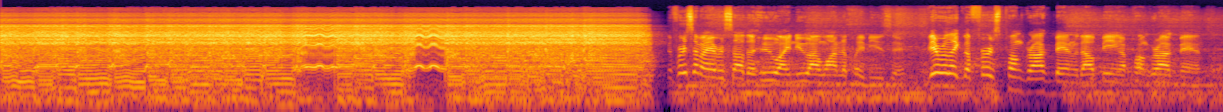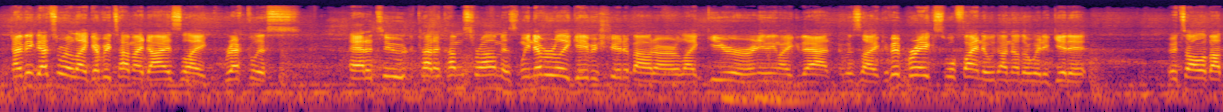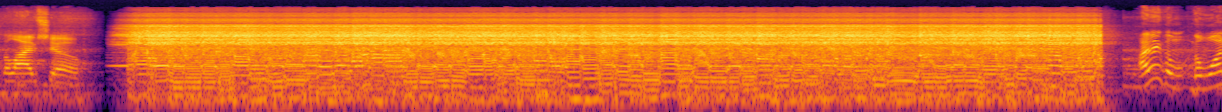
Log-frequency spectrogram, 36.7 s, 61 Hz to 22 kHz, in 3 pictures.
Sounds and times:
Speech: 0:06.7 - 0:23.1, 0:23.9 - 0:25.3, 0:35.7 - 0:36.6.

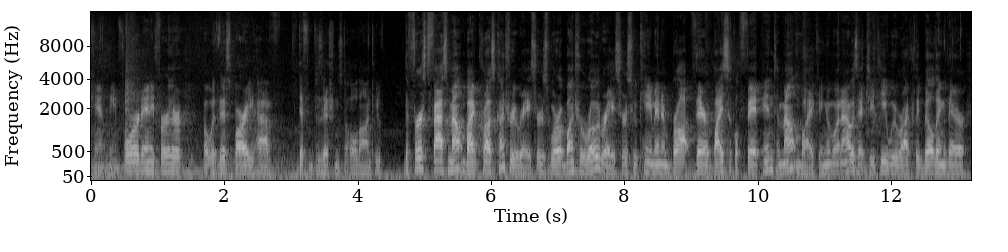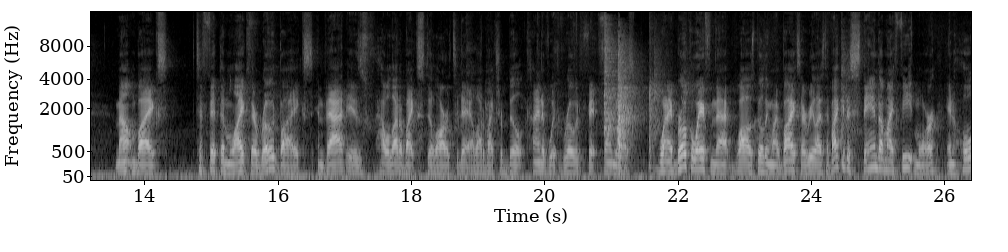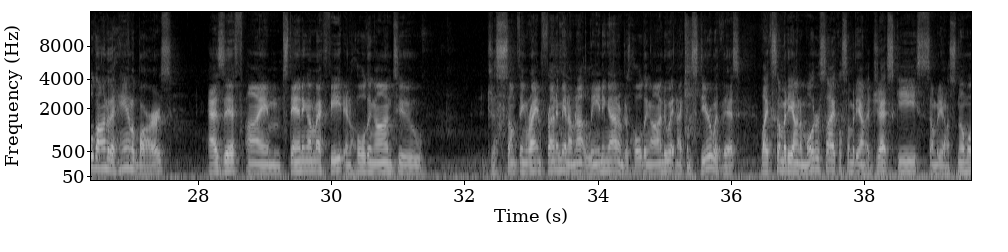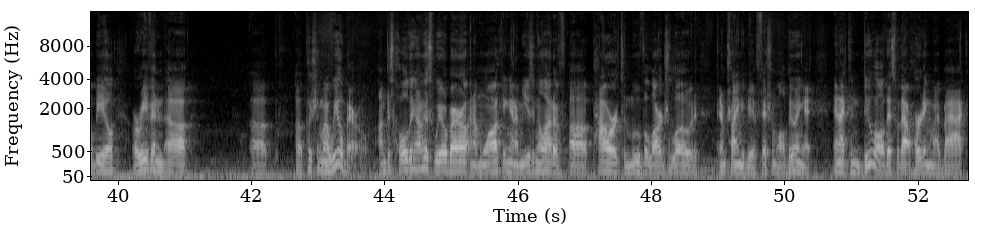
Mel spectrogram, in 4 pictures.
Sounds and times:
Speech: 0:00.0 - 0:31.4, 0:32.3 - 0:41.2, 0:42.0 - 0:52.7.

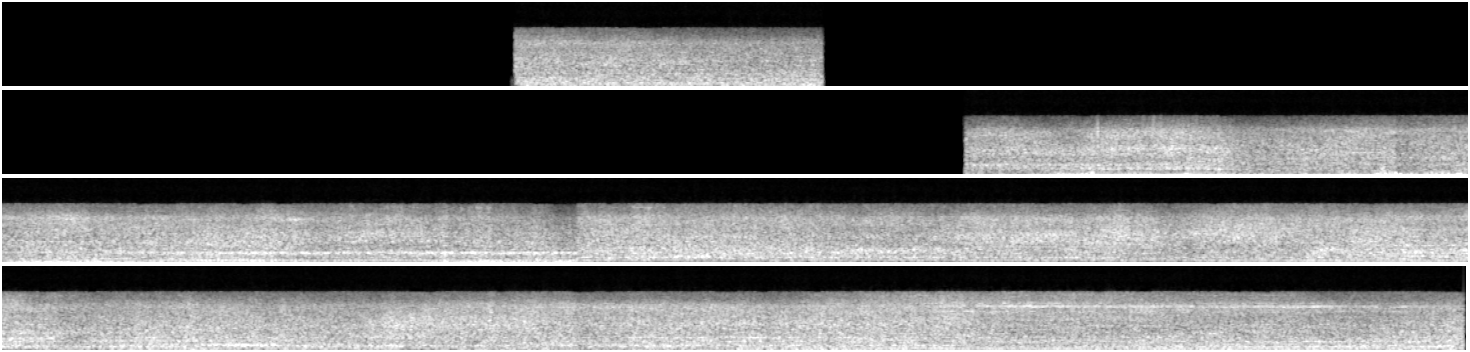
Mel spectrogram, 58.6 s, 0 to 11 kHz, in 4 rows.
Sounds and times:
Vehicle: 0:05.2 - 0:08.3, 0:24.3 - 0:58.6.

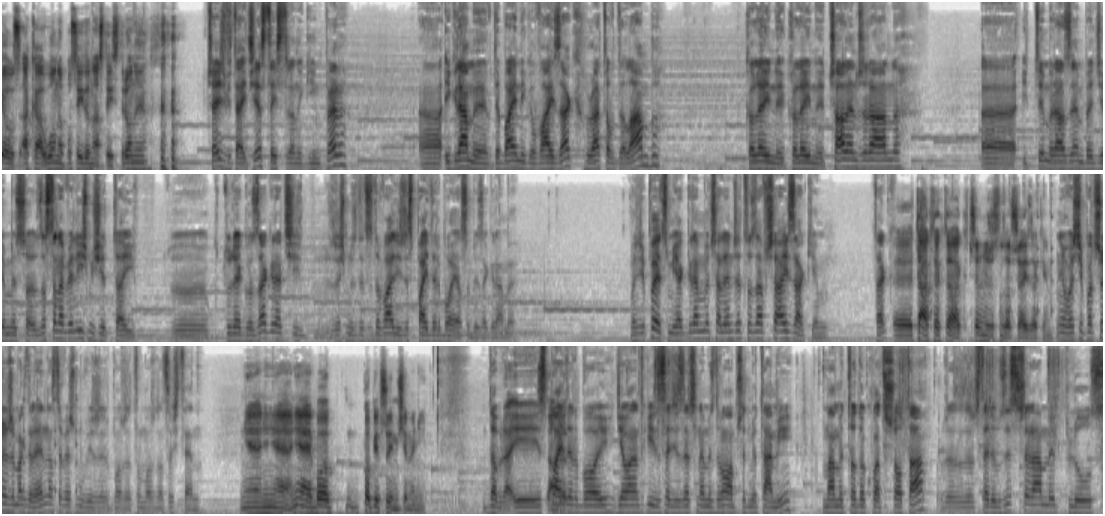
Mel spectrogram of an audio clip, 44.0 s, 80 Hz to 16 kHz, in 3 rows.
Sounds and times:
Speech: 0:00.0 - 0:02.0, 0:02.8 - 0:04.6, 0:05.6 - 0:08.8, 0:09.9 - 0:12.1, 0:13.1 - 0:21.6, 0:23.1 - 0:25.8, 0:26.4 - 0:32.0, 0:32.6 - 0:35.1, 0:35.8 - 0:44.0
Music: 0:00.0 - 0:44.0.

